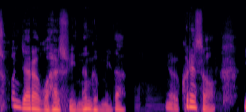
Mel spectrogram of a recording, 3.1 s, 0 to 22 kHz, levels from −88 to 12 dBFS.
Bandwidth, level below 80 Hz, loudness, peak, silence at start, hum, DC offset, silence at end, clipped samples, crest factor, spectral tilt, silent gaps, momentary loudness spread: 14 kHz; -64 dBFS; -27 LUFS; -10 dBFS; 0 s; none; under 0.1%; 0 s; under 0.1%; 18 dB; -7.5 dB/octave; 1.61-1.67 s; 15 LU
